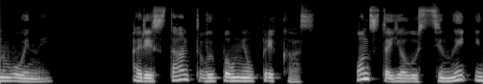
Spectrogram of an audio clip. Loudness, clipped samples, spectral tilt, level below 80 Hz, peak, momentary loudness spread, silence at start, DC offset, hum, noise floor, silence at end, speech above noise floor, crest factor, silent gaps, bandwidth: -22 LUFS; under 0.1%; -5.5 dB/octave; -74 dBFS; -6 dBFS; 12 LU; 0 s; under 0.1%; none; under -90 dBFS; 0 s; over 69 dB; 16 dB; 0.56-1.31 s, 3.16-3.56 s; 17 kHz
